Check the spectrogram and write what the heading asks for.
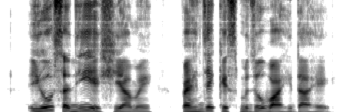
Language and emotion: Sindhi, neutral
